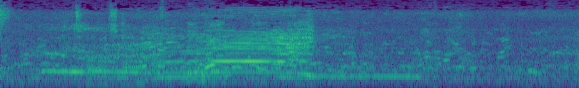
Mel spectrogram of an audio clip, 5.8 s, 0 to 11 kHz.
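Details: At Aftabganj cattle market in Dinajpur on 21 February, where Friesian and crossbred bull calves are sold, one long, steady, drawn-out moo lasts about four seconds, then fades into the hum of people talking.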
